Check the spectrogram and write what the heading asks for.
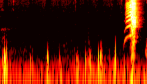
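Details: Domestic talking bird in a room: a string of faint clicks and taps, then near the end a loud, rough, hissing squawk with upswept tonal streaks.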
